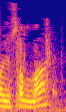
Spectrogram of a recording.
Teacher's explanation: ورش من بينهم يغلظ اللام كما هو معلوم ويصلى نعم أو إذا قلل يرقق الراء نعم.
